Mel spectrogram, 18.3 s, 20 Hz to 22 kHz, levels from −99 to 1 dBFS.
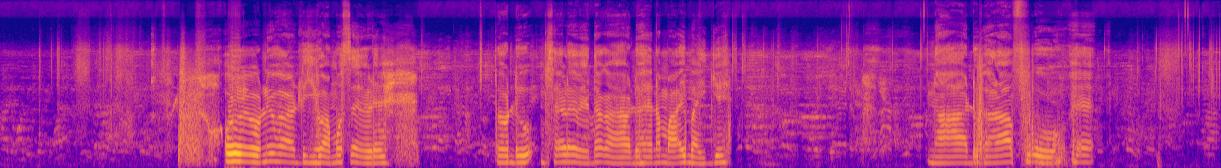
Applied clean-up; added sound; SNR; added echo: none; none; none; none.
